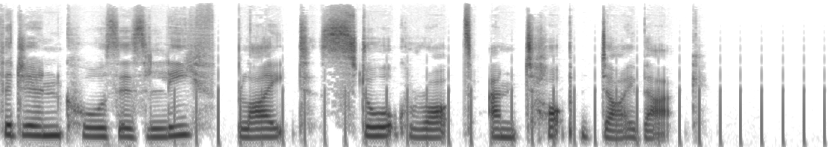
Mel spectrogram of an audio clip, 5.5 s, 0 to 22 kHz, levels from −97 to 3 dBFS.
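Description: A train of clicks runs from 1.17 s to 5.51 s: about thirty sharp, near-identical ticks at a regular 7.15 per second, peaking around 10 dB above the speech and audible through the pauses. The likely source is interference or a faulty connection or power supply repeatedly injecting the same pulse.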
